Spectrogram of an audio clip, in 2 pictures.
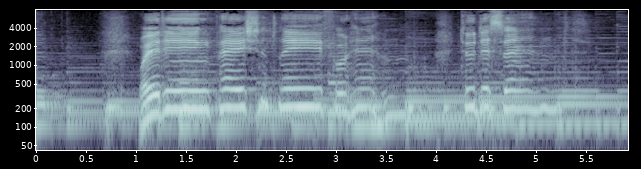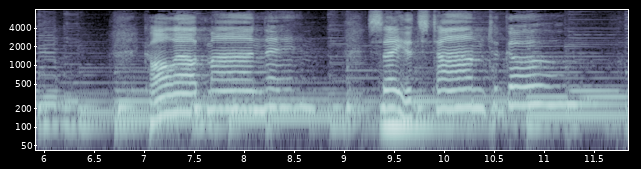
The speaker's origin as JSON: {"language": "English", "town": "Archdale", "region": "North Carolina", "country": "United States", "tie": "born or raised there", "said": "I was raised right here in Archdale"}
